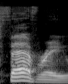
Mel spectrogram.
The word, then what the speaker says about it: Favre: His name is Favre. Why did they pronounce it Favre?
